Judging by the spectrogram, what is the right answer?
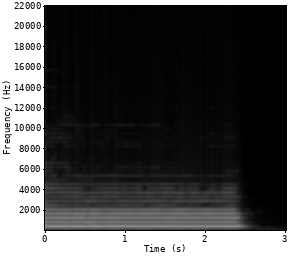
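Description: A single sustained B flat on a tenor saxophone, held steadily and clearly for about two and a half seconds before stopping cleanly, played solo and close up with no accompaniment.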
